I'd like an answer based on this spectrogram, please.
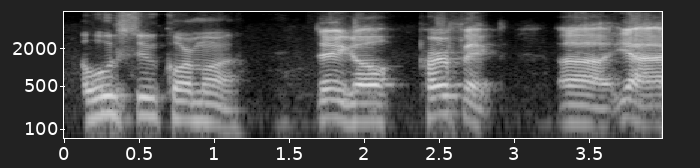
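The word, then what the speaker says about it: Owusu-Koramoah: Owusu Korma.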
